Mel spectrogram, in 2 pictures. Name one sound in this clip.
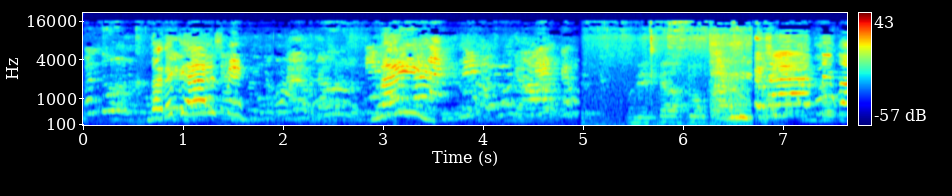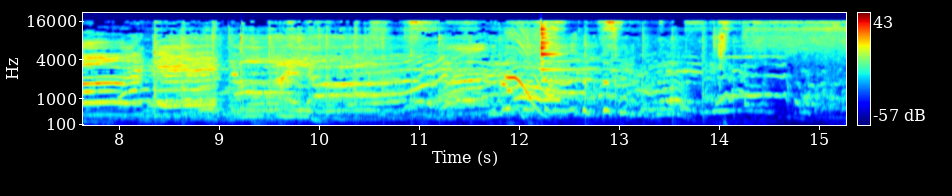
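A group of women and children sing together with excitement.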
